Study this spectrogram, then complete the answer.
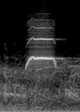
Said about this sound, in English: I'm gonna do a song that requests a little participation from you guys in the whistling form. Yes, please warm up.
